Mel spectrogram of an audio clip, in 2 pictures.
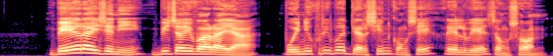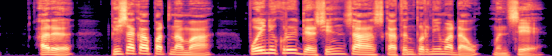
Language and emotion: Bodo, neutral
